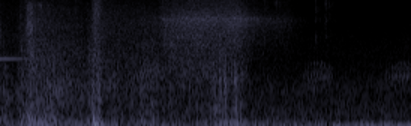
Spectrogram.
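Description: A roaring whoosh of fire flares up and dies away.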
